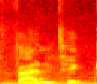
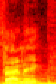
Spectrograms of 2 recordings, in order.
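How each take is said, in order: First: The t sound before the last syllable is pronounced. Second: The t sound before the last syllable is dropped. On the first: The speaker calls it right. "but it's Fantic" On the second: The speaker calls it wrong. "I've been pronouncing it Fanic"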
